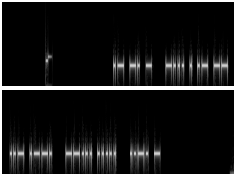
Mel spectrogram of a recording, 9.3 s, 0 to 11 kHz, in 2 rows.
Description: Morse code, heard as a keyed tone, about 30 wpm, 700 Hz. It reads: ANT BEAM UP 75 FT
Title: Practice QSO - Exchange 2 - Info - 30wpm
